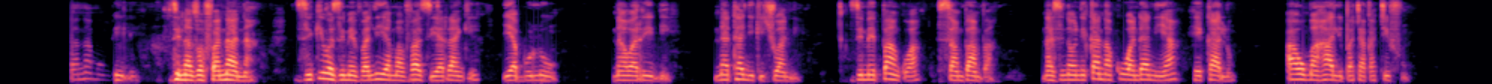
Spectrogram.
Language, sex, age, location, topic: Swahili, female, 36-49, Mombasa, government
